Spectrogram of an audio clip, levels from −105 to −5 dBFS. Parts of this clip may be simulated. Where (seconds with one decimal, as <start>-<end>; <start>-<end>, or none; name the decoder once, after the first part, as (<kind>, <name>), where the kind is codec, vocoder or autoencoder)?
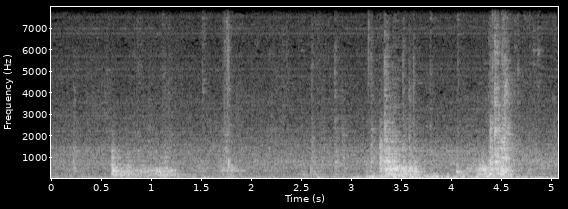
none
